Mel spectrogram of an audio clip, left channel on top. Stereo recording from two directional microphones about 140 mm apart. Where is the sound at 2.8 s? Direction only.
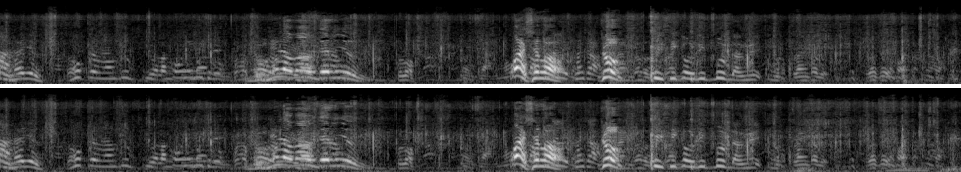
25° right (ahead or behind).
